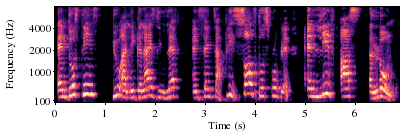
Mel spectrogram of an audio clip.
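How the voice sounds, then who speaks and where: A woman's voice: fairly high pitch, expressive, measured pace. Emphatic woman hosting a live call-in. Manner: emphatic, agreeing, pleading tone. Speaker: talk show host.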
